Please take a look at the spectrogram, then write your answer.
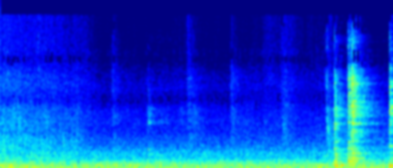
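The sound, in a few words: dumping cooked noodles into a colander in the sink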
